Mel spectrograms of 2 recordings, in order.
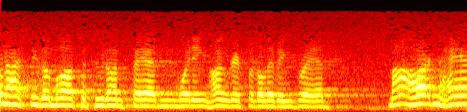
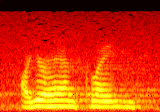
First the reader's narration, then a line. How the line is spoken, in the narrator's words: Gently reproving, a kind voice said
